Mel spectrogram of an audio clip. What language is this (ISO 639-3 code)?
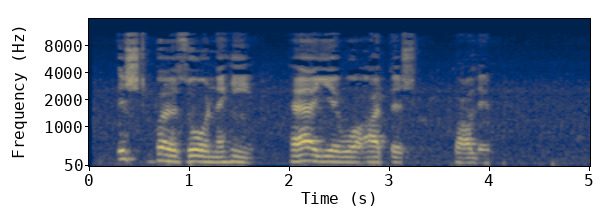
urd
